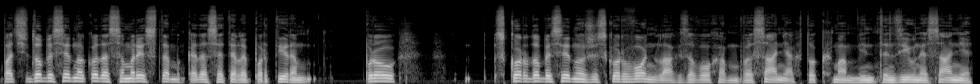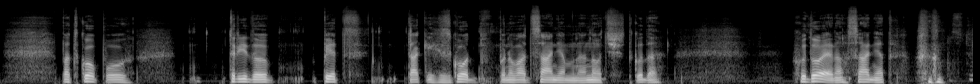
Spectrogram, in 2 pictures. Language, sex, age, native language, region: Slovenian, male, 30-49, Slovenian, Primorsko-notranjska region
